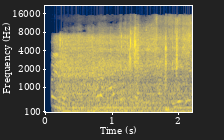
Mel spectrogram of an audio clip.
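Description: Steady low engine hum of an idling coach bus, with people's voices faint in the background.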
